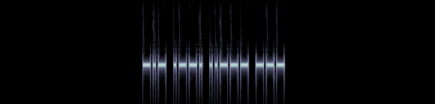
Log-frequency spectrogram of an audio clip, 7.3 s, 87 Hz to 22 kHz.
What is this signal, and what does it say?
Morse code, heard as a keyed tone, about 28 wpm, 700 Hz. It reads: KP2O
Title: DXCC-100 Call Signs - 4 Characters - Repeated 3x - 28wpm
